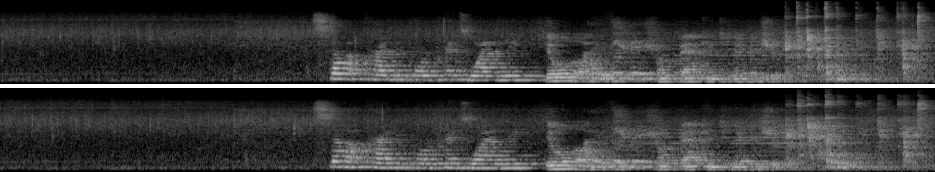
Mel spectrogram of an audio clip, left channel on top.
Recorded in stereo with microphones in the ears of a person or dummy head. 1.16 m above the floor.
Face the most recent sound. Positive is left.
turn(degrees=60)  # may be behind; listen again after turning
